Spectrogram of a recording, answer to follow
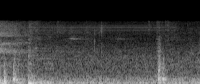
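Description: A steady low background rumble, with a short knock about one and a half seconds in.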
